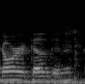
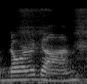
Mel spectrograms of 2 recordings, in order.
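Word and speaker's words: Norah Gaughan: I've been calling her Nora Gogan, and they said the G is silent. So Nora Gahn, and she has great patterns, and I really enjoyed doing this project.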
